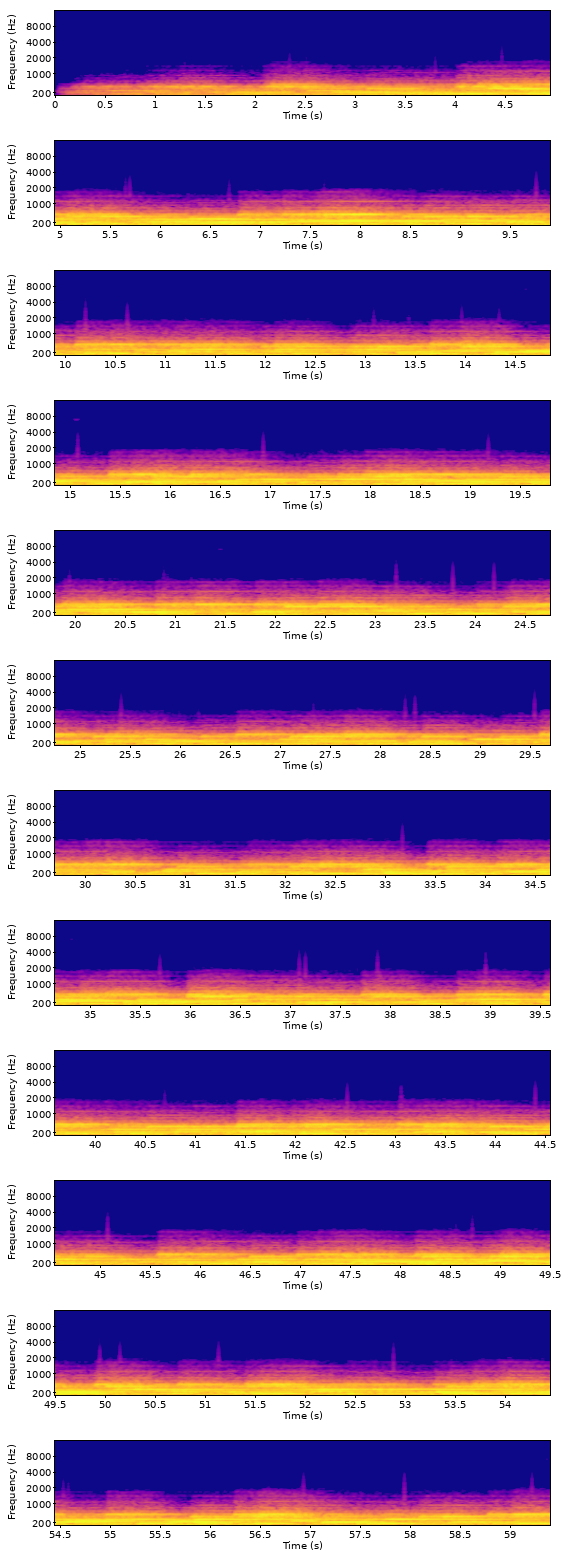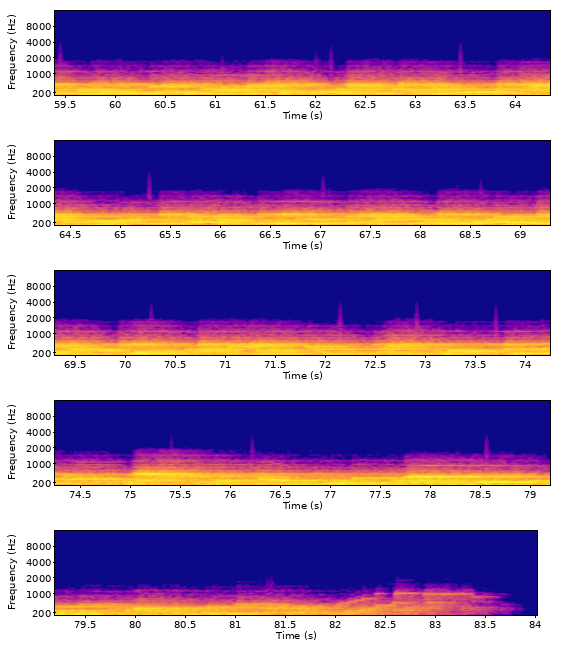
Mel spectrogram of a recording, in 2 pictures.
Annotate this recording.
Sound squeezed, stretched and granulated into abstract shapes
abstract, ambient, drone, granular, noise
